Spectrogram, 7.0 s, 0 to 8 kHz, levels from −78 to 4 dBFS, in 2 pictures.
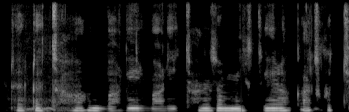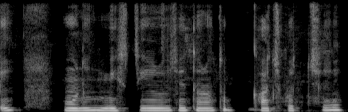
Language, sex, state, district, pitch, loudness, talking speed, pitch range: Bengali, male, West Bengal, Jhargram, 145 Hz, -27 LUFS, 145 wpm, 145-150 Hz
